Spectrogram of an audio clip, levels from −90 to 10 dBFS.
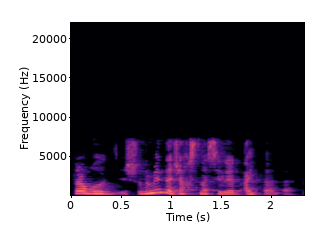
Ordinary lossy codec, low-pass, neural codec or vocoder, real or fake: none; 7.2 kHz; none; real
